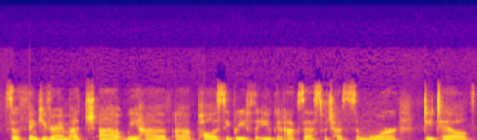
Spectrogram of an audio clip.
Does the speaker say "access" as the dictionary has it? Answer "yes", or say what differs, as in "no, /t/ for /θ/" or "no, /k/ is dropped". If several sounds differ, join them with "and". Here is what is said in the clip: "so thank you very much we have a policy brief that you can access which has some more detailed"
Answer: yes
